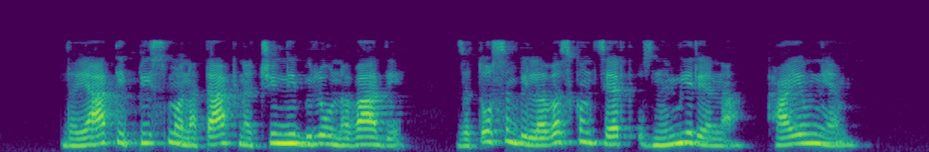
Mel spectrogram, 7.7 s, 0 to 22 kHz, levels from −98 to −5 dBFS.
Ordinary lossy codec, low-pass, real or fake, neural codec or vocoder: none; 7.2 kHz; real; none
